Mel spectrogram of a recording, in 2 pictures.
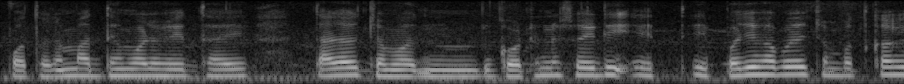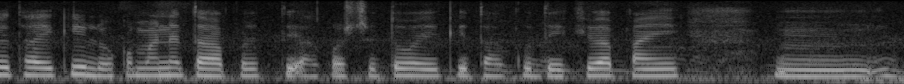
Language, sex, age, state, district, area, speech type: Odia, female, 18-30, Odisha, Subarnapur, urban, spontaneous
